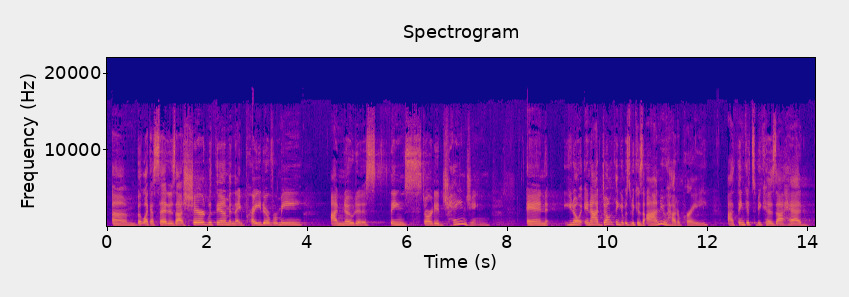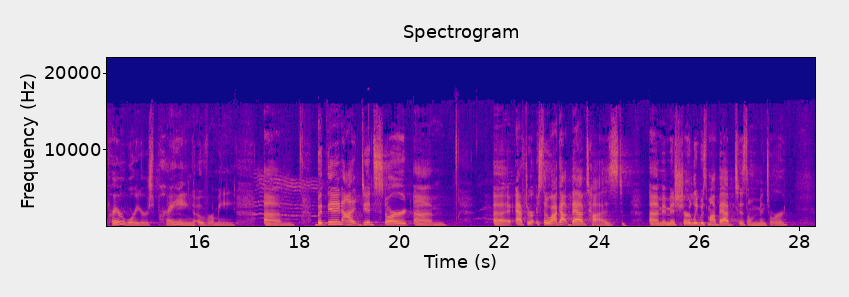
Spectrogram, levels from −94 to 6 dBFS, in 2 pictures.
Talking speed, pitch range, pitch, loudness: 140 wpm, 180-235 Hz, 215 Hz, -30 LUFS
